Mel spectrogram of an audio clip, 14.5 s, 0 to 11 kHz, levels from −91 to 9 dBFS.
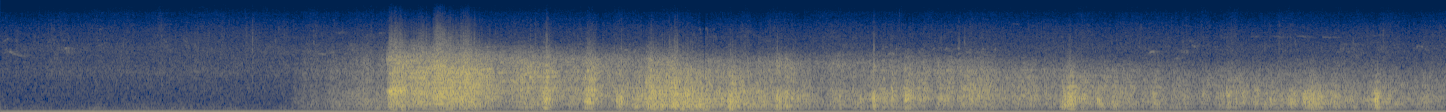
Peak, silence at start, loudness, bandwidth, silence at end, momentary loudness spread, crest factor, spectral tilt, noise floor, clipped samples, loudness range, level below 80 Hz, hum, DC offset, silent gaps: -2 dBFS; 3 s; -19 LUFS; 7.2 kHz; 0 s; 15 LU; 18 dB; -9 dB/octave; -49 dBFS; under 0.1%; 9 LU; -48 dBFS; none; 1%; none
